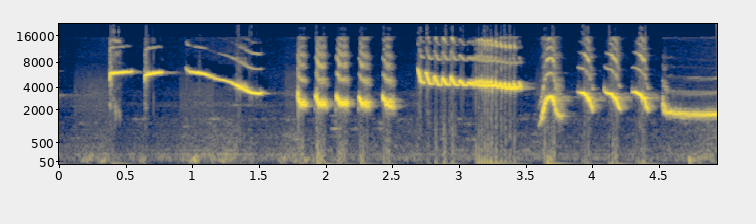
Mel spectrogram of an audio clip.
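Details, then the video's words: Javan pied starling song used as a lure to train young starlings: clear whistled notes sliding downward, bursts of quick repeated chirps, a high trilled phrase, then a long steady whistle, all loud and close. "Pancingan Jalak Suren Auto NYAUT RESPON Mompa Gacor Full Isian Buat Masteran Suara Burung Jalak Muda"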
